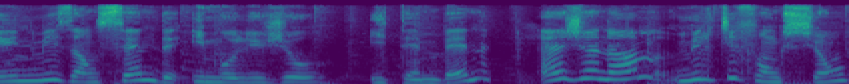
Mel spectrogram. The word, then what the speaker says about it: Ymolujo: C'est comme ça qu'on prononce? Imolujo.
